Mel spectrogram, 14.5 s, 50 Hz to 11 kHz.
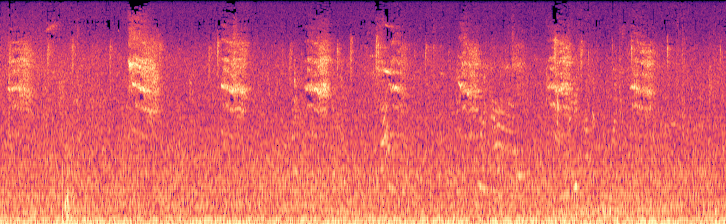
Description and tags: Louder ambient snippet recorded at Busch Wildlife Sanctuary with Olympus DS-40.
nature, animals, wildlife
